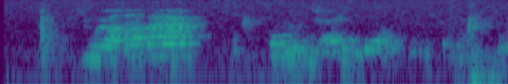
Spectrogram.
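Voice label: "singer", spoken word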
